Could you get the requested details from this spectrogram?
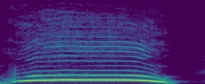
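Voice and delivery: a shrieking high woo to kick off the show; loud high whoop. Acted. Host whooping to open her show, loud and high.

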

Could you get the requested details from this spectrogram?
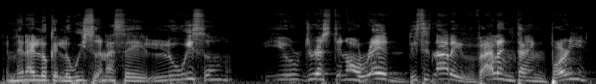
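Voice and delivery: lightly put-on Spanish accent, joke telling; a hint of a Spanish accent telling a party joke. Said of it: "always used an accent, so that's the only way I know how to tell it".

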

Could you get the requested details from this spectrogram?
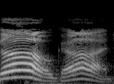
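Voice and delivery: big drawn-out "oh" of horror; mock dismay. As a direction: imitate people aghast at the news. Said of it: "They're like".

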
